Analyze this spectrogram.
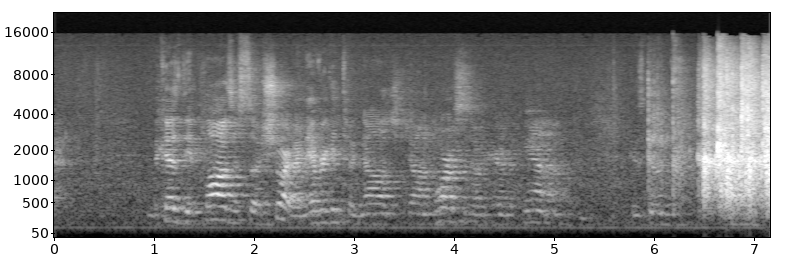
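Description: A man speaks to an audience in a large hall.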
